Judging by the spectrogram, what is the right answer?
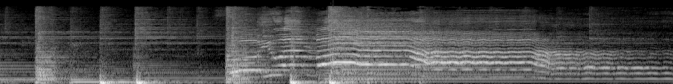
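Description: Live band music with a woman singing: drum hits, then a long held note with vibrato that steps down in pitch twice as the music fades toward the end.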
